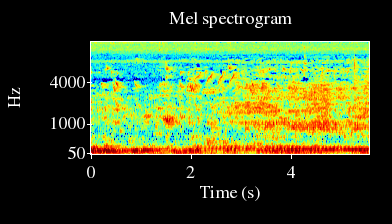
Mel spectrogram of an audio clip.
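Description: Faint outdoor ambience: a few quick bird chirps in the first half, over a low steady hum.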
